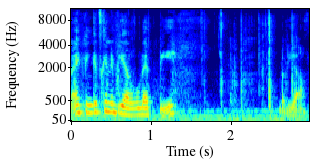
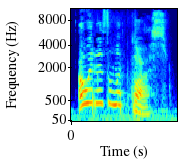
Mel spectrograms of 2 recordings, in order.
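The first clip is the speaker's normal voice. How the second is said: surprised; 12 semitones higher than usual. Real, not acted. Surprise at gift.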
